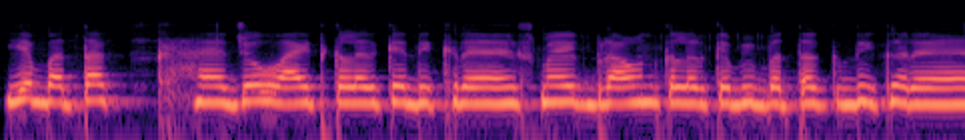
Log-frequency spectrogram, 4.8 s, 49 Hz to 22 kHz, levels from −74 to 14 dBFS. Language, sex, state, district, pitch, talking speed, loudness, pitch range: Hindi, female, Jharkhand, Deoghar, 250 Hz, 235 wpm, -12 LUFS, 245-260 Hz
